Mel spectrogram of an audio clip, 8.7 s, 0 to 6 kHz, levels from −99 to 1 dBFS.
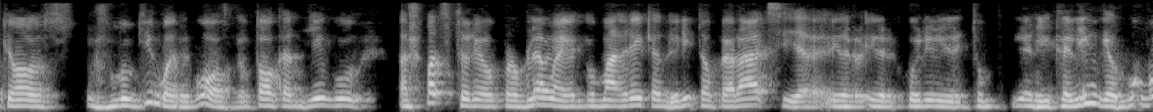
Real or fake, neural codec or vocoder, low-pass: fake; codec, 16 kHz, 2 kbps, FreqCodec, larger model; 5.4 kHz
